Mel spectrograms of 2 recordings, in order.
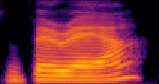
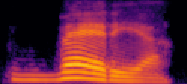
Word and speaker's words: Veria: also want to say, I don't know why they translate this Greek city as Berea or Berea, but the word is Veria. So I don't know how from Veria we get to Berea,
